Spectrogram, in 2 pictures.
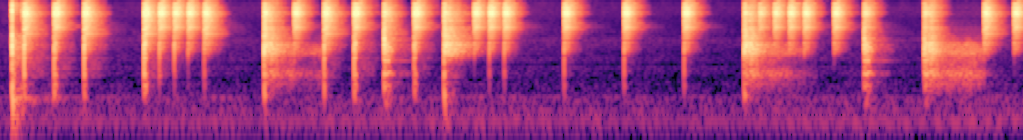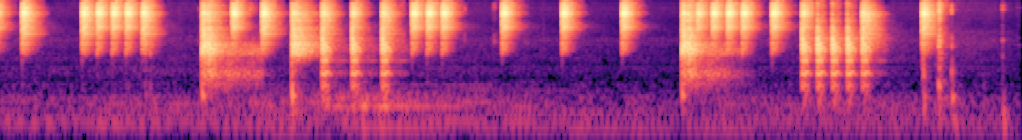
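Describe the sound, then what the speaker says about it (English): Hi-hats in a trap-style beat, doubled in two layers, tick in rapid, tightly spaced bursts and rolls with short gaps between phrases, bright and isolated with no other parts audible. "I double layered the hats to get a little extra bounce"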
